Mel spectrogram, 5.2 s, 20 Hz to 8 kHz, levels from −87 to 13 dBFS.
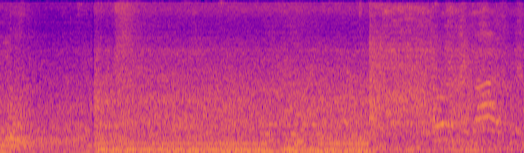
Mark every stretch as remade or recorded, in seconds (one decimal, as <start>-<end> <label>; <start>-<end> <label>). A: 0.0-2.6 recorded; 2.6-3.2 remade; 3.2-5.2 recorded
